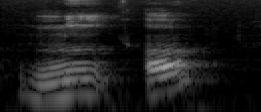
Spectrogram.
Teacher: Formarían dos sílabas, entonces hay un hiato. Y en mío hay una débil y una fuerte, pero vemos que la fuerza recae sobre la débil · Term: hiatos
